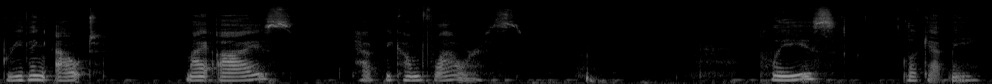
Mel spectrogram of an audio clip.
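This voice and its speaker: A woman gently leading a spiritual meditation practice over a video call, speaking softly and often half-whispering. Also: medium pitch, steady tone, creaky. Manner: gentle, unhurried, laughs lightly. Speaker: meditation leader.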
